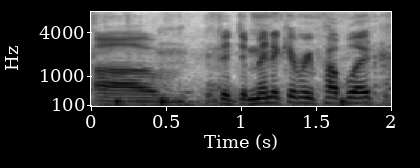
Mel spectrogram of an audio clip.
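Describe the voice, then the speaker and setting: A man's voice: mid-range voice, lively intonation, normal speed. A young man chatting casually in an interview, hesitating often and using filler words. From New York. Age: young adult. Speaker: interview guest, actor and filmmaker. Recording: noisy outdoor city traffic.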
